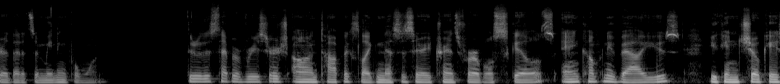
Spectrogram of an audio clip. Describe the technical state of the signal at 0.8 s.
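At 0.8 s the speech signal is intact, with no audible fault at that moment.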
